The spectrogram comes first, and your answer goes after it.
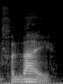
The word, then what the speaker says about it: Follett: learned that Ken Follett his name isn't pronounced Ken Follett it's Ken filet what no and I've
